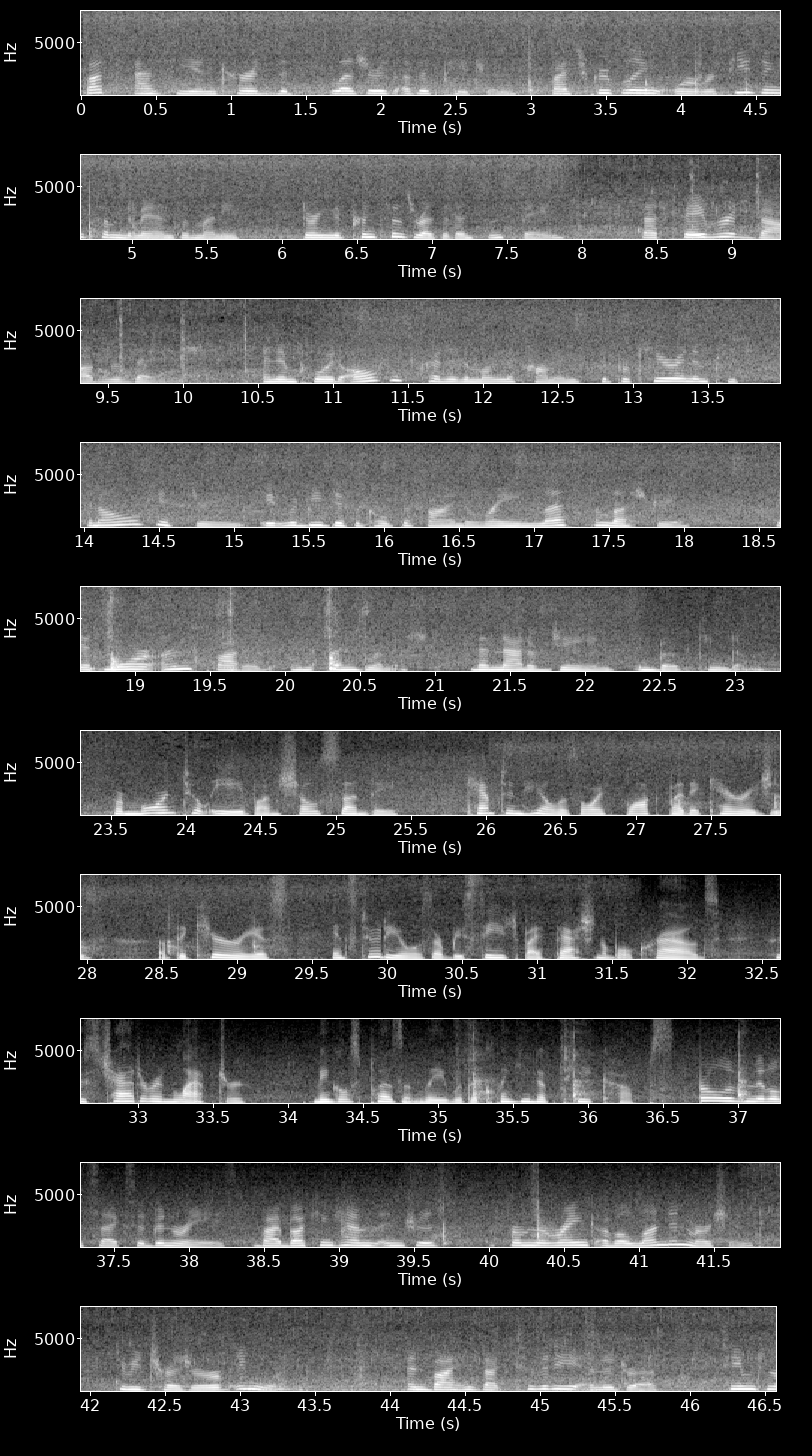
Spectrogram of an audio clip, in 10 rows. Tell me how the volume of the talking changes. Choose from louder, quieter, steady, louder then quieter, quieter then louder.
steady.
